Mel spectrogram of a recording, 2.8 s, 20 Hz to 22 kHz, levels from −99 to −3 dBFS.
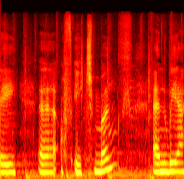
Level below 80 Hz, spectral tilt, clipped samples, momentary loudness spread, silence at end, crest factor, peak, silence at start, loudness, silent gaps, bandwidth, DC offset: -48 dBFS; -6 dB/octave; under 0.1%; 16 LU; 0 s; 12 dB; -12 dBFS; 0 s; -25 LUFS; none; 16 kHz; under 0.1%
